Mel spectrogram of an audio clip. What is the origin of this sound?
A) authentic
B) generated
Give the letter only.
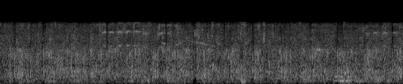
B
